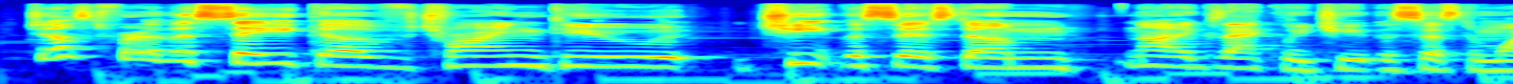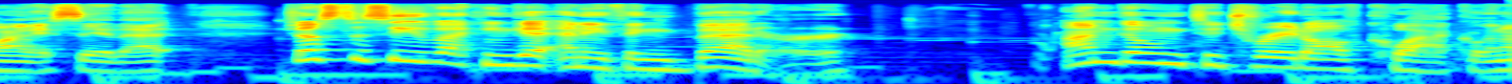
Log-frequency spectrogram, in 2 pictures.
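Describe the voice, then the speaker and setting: A man's voice: high voice, fairly bright tone. A man doing casual, chatty gameplay commentary as the host, often poking fun at himself. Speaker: gaming show host. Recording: music behind the voice. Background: video game music.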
